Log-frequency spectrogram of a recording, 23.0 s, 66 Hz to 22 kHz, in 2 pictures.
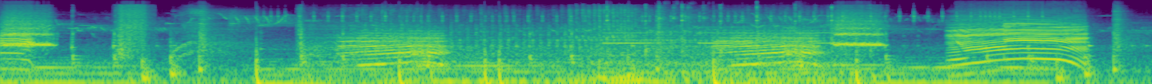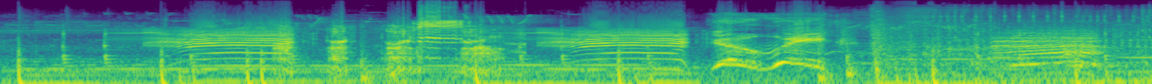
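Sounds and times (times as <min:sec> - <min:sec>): cow mooing: 0:03.3 - 0:04.6, 0:06.0 - 0:08.8, 0:09.5 - 0:11.0, 0:12.6 - 0:20.0, 0:21.4 - 0:22.6.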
